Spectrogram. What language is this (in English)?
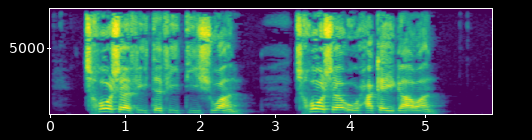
Central Kurdish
